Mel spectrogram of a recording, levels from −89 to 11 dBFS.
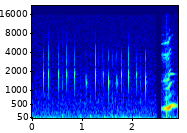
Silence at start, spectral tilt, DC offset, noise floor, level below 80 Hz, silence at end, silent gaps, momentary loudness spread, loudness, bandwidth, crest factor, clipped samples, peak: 2.6 s; -4.5 dB/octave; under 0.1%; -52 dBFS; -60 dBFS; 0.05 s; none; 24 LU; -25 LUFS; 16 kHz; 22 dB; under 0.1%; -10 dBFS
